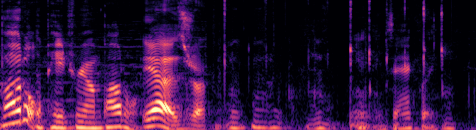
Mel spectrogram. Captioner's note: smacks lips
